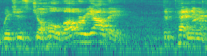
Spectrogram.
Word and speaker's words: Yahweh: in English yhw H pronounced in the Hebrew as Yahweh or in English has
